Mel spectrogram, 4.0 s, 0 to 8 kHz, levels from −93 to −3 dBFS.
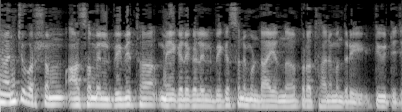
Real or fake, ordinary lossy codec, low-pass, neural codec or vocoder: real; none; 7.2 kHz; none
